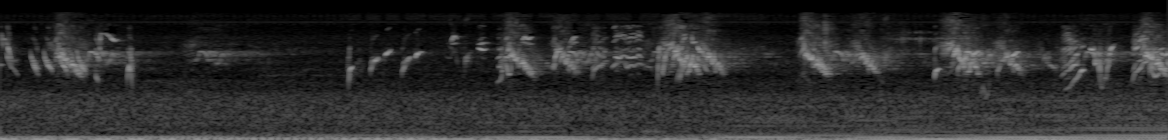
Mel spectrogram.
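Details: House sparrows, a small group feeding together at Karyotissa, Greece, give many short, high, overlapping chirps in scattered bursts over a steady low hum.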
